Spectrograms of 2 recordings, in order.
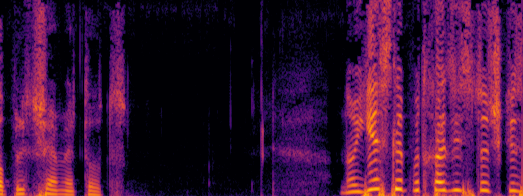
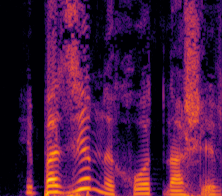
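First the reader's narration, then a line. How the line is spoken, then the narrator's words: Sighing. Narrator (Russian): вздохнул майор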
